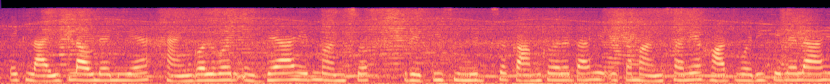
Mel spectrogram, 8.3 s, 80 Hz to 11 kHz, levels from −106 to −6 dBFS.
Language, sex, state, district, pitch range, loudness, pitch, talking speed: Marathi, female, Maharashtra, Mumbai Suburban, 225-250 Hz, -16 LUFS, 240 Hz, 145 wpm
